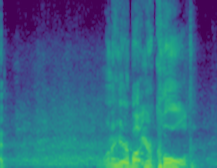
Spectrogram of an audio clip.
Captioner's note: audience laughing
